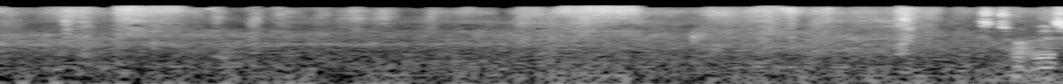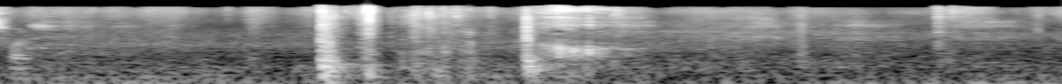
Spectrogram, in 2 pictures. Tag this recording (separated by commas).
Car, Vehicle, Speech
